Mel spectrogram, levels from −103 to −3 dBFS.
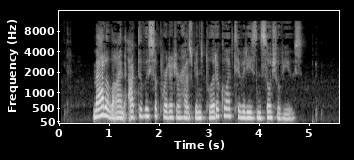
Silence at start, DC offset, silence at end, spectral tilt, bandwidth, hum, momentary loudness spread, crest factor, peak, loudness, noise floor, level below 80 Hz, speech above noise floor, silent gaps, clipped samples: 0.7 s; under 0.1%; 0.75 s; -5.5 dB/octave; 11.5 kHz; none; 11 LU; 18 dB; -4 dBFS; -22 LUFS; -67 dBFS; -60 dBFS; 46 dB; none; under 0.1%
